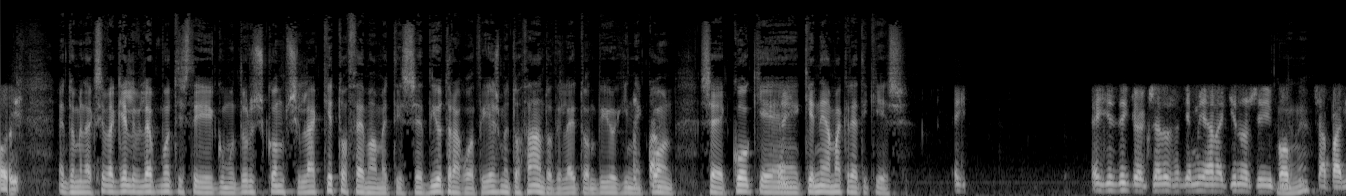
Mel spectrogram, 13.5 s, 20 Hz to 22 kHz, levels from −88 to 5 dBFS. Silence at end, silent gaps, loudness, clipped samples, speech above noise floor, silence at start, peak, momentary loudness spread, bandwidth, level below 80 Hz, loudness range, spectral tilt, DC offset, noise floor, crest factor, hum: 0 s; none; -27 LUFS; under 0.1%; 38 dB; 0 s; -8 dBFS; 8 LU; 15.5 kHz; -54 dBFS; 5 LU; -6 dB/octave; under 0.1%; -64 dBFS; 18 dB; none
